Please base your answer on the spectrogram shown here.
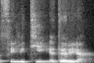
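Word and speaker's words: Φιλική Εταιρεία: The can you pronounce the Greek version? It's the filiki beautifully said the filiki etaria of fenario Greeks mainly fenario Greeks that ignited Greece's struggle for independence.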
